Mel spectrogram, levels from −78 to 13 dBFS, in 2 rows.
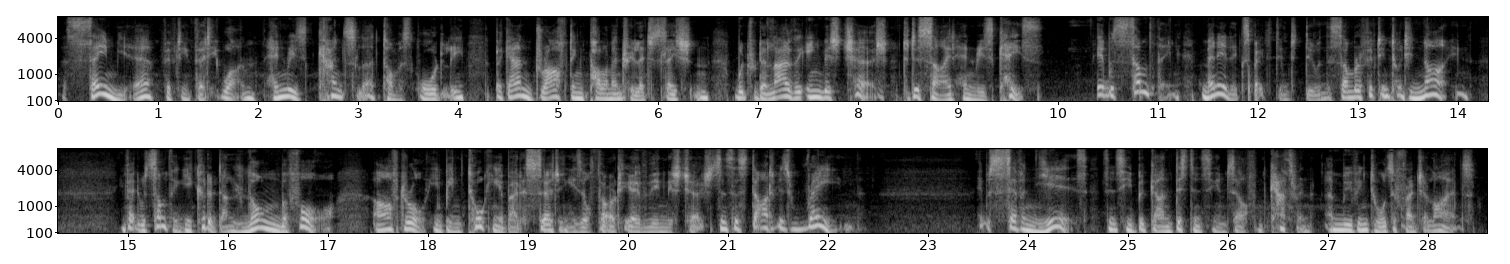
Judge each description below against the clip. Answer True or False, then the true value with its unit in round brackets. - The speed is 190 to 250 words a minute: False (175 wpm)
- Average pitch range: False (6.5 semitones)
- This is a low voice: False (155 Hz)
